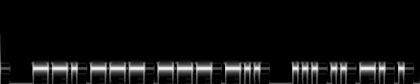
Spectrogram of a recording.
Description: Morse code, heard as a keyed tone, about 25 wpm, 750 Hz. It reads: GOOD SINE
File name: Archive / 25 WPM / 25WPM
